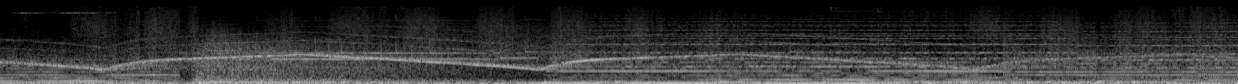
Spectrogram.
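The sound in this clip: An ambulance siren wails in slow, repeating rising and falling sweeps. It stays loud and steady over a constant low rumble, with no talk.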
